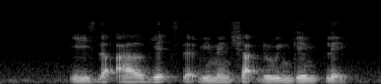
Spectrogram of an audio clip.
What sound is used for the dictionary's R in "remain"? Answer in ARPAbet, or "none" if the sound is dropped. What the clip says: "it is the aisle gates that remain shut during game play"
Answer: W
